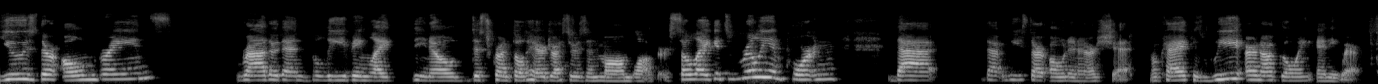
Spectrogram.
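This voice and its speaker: At a fairly slow pace, a woman speaks at medium pitch in an unremarkable speaking voice. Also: ordinary pitch variation. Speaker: network marketing director. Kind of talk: team training talk.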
